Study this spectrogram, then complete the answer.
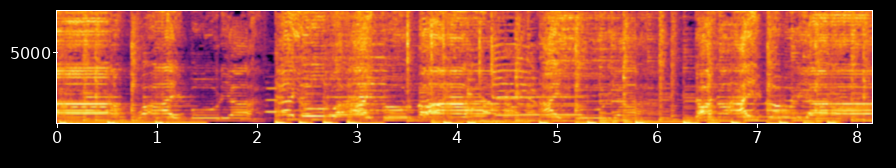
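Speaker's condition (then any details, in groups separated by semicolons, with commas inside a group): No condition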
